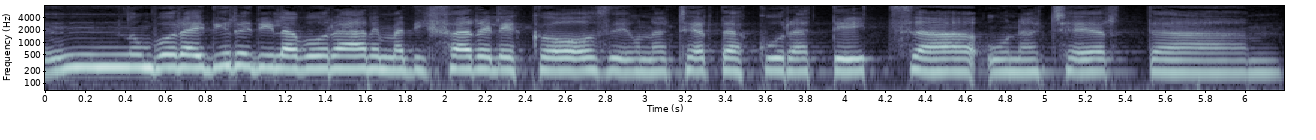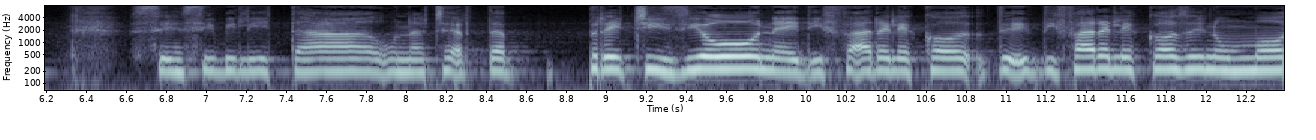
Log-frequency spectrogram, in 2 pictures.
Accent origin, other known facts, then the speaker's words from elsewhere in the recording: Chur, Graubünden, Switzerland; io cresciuta a Coira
